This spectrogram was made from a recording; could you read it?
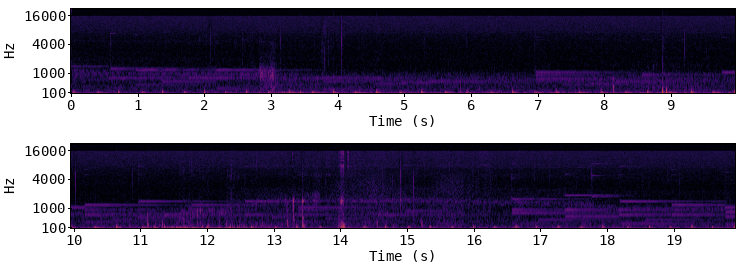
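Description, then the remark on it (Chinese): A steady heartbeat thumps low throughout, its rhythmic double beats repeating evenly under a soft, humming tonal background, with no voices present. “听着我的心跳，我也感受你的心跳，心贴着心的感觉，真好。”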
